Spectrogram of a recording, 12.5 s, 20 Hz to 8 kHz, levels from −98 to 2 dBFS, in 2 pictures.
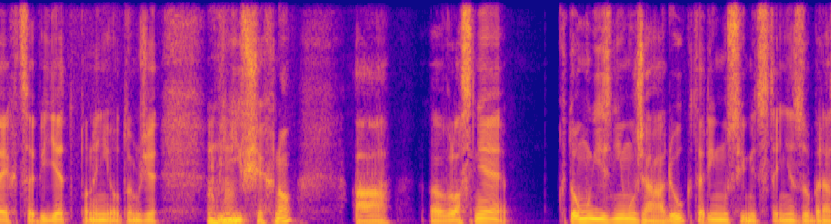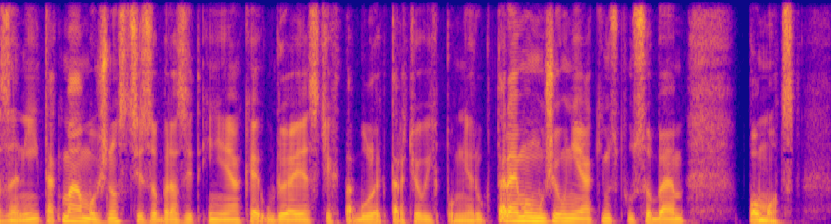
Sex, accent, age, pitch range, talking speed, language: male, native, 30-49, 100-115 Hz, 190 wpm, Czech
